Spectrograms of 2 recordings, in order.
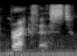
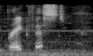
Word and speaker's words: breakfast: Next word here is breakfast. Okay. This is going to be a short E sound. So instead of saying breakfast, okay, breakfast. Okay. Breakfast. There you go.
